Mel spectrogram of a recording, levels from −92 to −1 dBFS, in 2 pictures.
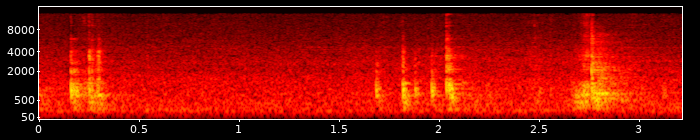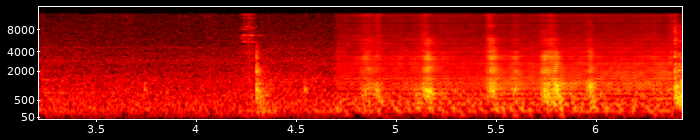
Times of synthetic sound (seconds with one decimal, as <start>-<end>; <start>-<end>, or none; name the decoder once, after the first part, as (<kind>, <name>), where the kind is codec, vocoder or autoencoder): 4.7-6.4 (vocoder, Vocos)

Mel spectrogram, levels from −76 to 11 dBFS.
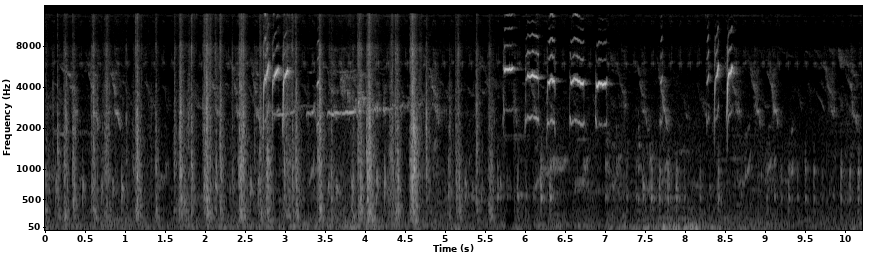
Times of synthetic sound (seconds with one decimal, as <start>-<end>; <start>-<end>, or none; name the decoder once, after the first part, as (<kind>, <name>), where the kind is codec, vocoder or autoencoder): none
